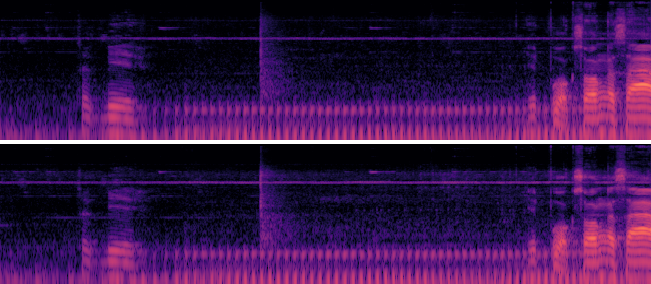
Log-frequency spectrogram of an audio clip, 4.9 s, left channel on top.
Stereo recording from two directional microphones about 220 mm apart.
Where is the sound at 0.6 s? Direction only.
25° left (ahead or behind).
